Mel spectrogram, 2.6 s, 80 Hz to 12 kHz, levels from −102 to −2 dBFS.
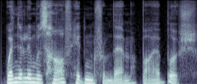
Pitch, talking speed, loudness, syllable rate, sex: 135 Hz, 205 wpm, -18 LUFS, 5.0 syllables/s, male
